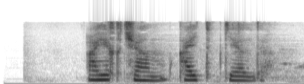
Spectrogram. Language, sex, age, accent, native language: Uzbek, female, under 19, Toshkent shahri, Uzbek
